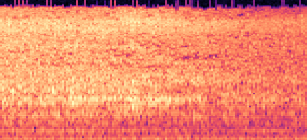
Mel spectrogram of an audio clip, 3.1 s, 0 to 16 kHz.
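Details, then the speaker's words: 2007 Cadillac STS 3.6 with a bank 2 misfire and exhaust cam timing codes P0017/P0019, after the bank 2 exhaust cam timing was advanced to about 20 with a scan tool: an even, steady idle with no stumble, now running smoothly. "Set it about 20. And this thing runs smooth as a top now."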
